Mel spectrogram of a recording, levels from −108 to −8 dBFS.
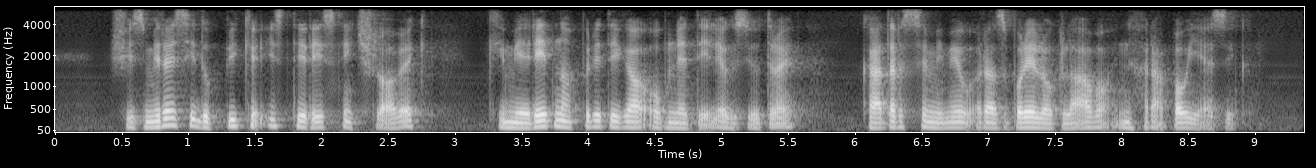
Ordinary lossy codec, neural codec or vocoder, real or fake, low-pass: none; codec, 24 kHz, 0.9 kbps, DualCodec; fake; 5.4 kHz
